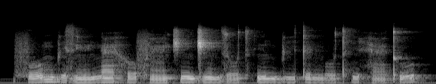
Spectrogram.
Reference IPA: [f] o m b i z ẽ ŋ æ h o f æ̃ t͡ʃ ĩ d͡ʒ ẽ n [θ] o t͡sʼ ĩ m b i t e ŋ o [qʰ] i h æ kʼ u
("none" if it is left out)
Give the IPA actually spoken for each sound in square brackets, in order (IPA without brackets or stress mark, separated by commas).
f, z, tʰ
